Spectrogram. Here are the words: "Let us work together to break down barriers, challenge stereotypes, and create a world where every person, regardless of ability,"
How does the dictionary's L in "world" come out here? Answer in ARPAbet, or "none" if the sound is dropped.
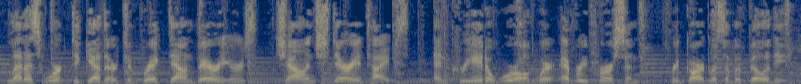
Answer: L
